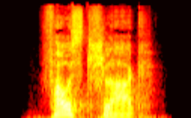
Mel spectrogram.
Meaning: punch
- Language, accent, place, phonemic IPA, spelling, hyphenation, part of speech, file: German, Germany, Berlin, /ˈfaʊ̯stˌʃlaːk/, Faustschlag, Faust‧schlag, noun, De-Faustschlag.ogg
